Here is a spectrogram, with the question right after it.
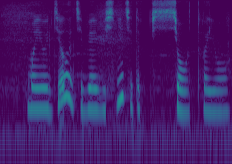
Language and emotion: Russian, neutral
